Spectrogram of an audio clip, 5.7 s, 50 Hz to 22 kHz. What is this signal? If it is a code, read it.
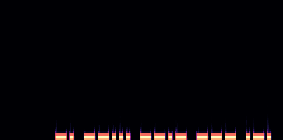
Morse code, heard as a keyed tone, about 17 wpm, 700 Hz. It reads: N7QOR
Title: USA Callsign DE Callsign 17wpm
